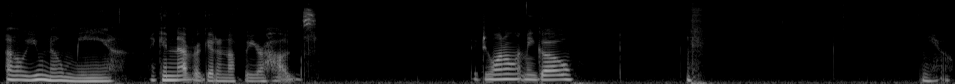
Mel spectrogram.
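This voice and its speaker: A woman acts out a young noblewoman in an intimate audio roleplay. She takes her time, with a soft, breathy delivery that often frays into creak. She sounds affectionate and hesitant, close and dry, as if speaking to one dear friend. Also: medium pitch, slow pace, long pauses, no echo. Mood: affectionate, playful. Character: affectionate young noblewoman, playful but nervous before her debut. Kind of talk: intimate audio roleplay acting, addressing the listener.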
